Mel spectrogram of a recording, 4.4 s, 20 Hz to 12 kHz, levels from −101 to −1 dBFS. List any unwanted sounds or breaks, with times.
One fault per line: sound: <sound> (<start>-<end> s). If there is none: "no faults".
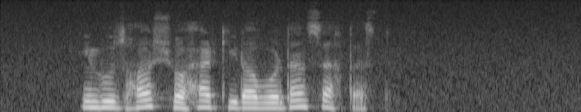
no faults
